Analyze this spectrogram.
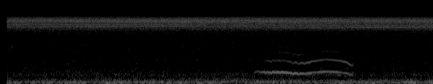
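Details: Two-month-old silver tabby-and-white stray kitten, filmed in July, left alone after its mother and tabby sibling crossed a river, cries anxiously: one wavering, harmonic meow late in the clip over a steady high hiss and low rumble.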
